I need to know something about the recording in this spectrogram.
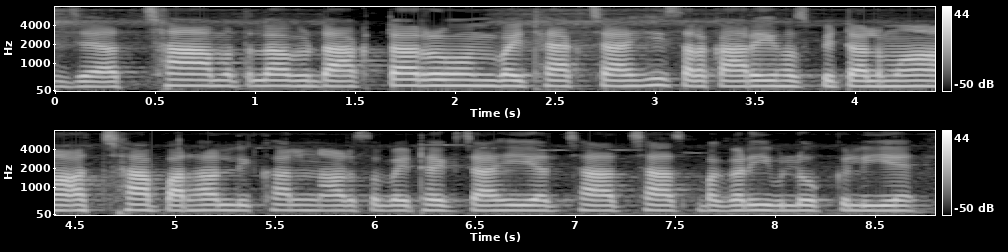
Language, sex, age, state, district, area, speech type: Maithili, female, 18-30, Bihar, Begusarai, rural, spontaneous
